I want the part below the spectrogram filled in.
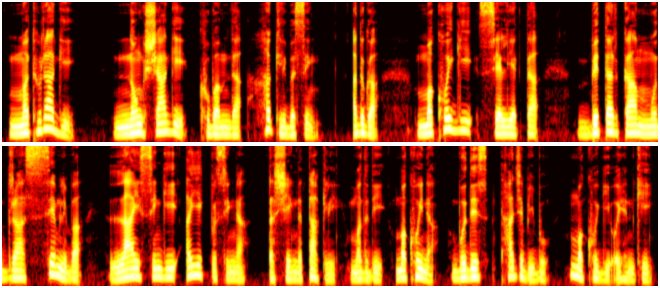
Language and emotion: Manipuri, neutral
